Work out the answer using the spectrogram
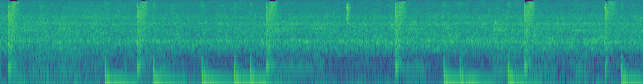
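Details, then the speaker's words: Aquarium sump drain on a newly filled tank: irregular glugging bursts about twice a second over running water. The fix is to adjust the gate valve on the main drain line until the gurgling stops. "So we have our tank full, and you can hear quite an offensive gurgling noise coming from the drainage system."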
